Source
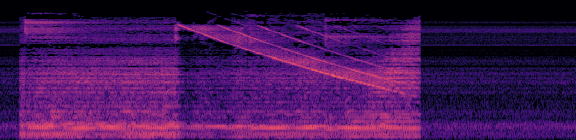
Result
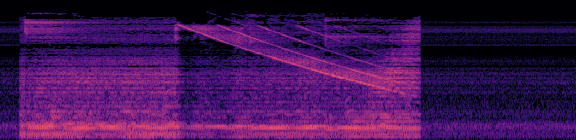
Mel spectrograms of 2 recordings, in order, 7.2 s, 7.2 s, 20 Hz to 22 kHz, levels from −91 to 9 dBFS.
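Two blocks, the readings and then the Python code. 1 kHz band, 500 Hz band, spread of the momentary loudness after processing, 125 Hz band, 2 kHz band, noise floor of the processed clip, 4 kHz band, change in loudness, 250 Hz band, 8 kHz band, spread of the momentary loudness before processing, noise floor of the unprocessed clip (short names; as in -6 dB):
-0.5 dB, 0.0 dB, 5 LU, 0.0 dB, -1.5 dB, -56 dBFS, -3.5 dB, -1.5 dB, 0.0 dB, -2.0 dB, 6 LU, -55 dBFS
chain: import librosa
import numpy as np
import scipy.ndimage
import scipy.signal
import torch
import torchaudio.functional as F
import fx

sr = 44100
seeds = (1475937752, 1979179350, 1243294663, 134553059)

y = fx.peak_eq(x, sr, hz=4600.0, db=-4.5, octaves=1.6)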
